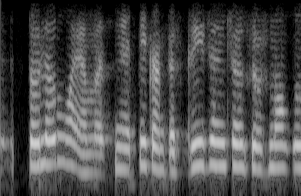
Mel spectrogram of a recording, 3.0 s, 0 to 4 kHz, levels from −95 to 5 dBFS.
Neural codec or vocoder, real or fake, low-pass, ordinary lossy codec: codec, 44.1 kHz, 2.6 kbps, DAC; fake; 3.6 kHz; Opus, 32 kbps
